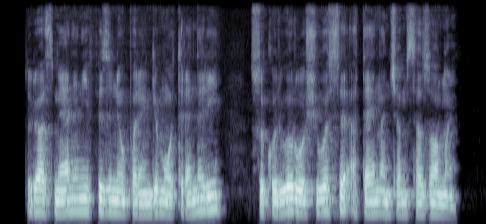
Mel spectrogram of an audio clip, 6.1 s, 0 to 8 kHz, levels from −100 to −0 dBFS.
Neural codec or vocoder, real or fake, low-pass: none; real; 7.2 kHz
